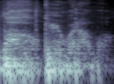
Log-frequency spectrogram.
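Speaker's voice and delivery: breathy, barely voiced whatever; mock sulky murmur; reluctant mutter. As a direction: mumble it under your breath, sulking. Wife mutters reluctantly in kitchen.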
